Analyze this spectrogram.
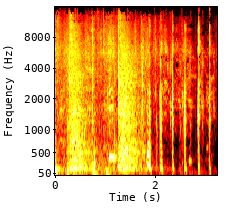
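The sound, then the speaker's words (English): Raw pork bashed hard to tenderise it for a sweet and sour dish, heard as loud broad crashing blows and then a quick series of many sharp, dry thuds. “I'm going to make you my sweet and sour pork to help tenderise the meat. Yeah. Just simply give it a good bash.”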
